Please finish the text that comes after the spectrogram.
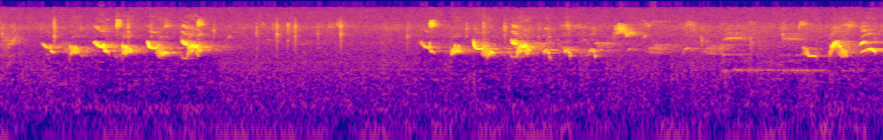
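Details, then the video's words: Rufous-bellied thrush (sabiá-laranjeira) singing rich, fluty warbled phrases of a few seconds, separated by brief pauses, with faint high chirps from other birds in the background. "sabia laranjeira"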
